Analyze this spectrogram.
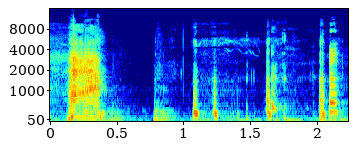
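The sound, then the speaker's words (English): A person's raspy, hacking vocal grunt in imitation of a singer, like a cat coughing up a furball: one harsh, loud burst followed by a few short, choppy guttural bursts. “Sounds like a cat, like coughing up a furball.”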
